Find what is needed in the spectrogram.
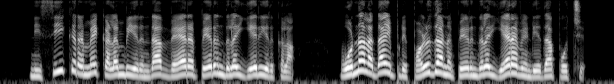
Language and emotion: Tamil, angry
